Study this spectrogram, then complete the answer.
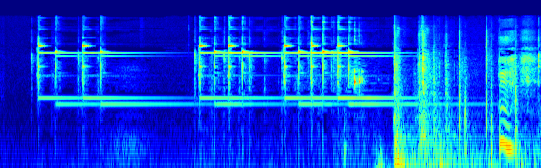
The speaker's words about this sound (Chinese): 你不要老是摁门铃，好吧？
